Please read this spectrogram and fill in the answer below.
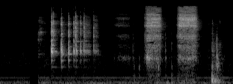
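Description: Aerosol spray paint can: a cluster of sharp rattling clicks from the can being shaken, then two short hisses of spray near the end.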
